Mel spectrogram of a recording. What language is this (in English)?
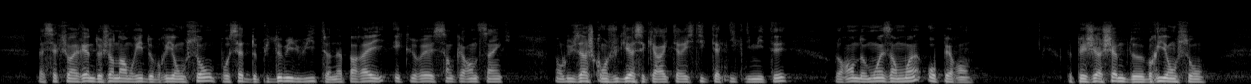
French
